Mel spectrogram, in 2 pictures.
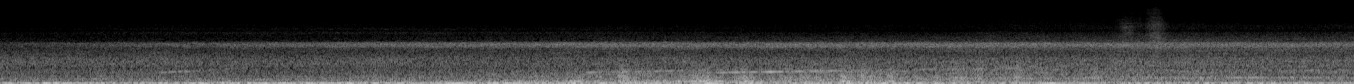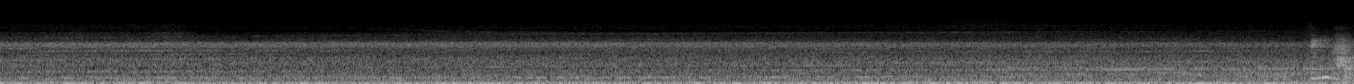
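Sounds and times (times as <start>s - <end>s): train wheels rumbling: 2.6s - 27.0s.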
